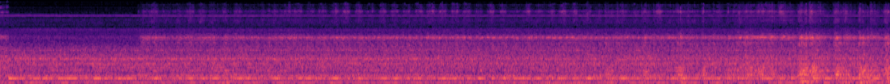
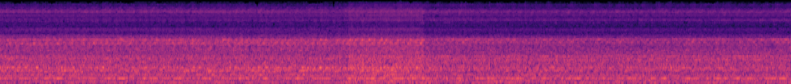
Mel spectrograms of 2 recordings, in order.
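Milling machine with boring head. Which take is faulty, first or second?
first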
